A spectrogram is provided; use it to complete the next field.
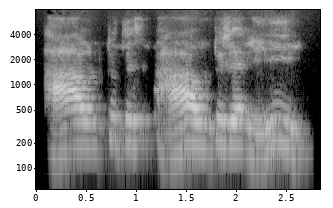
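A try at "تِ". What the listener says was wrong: হা নয় তা, তা দোজের তিন।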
